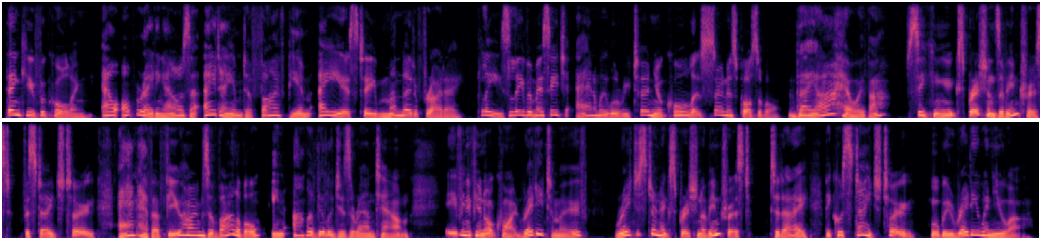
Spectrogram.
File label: AU PHONE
